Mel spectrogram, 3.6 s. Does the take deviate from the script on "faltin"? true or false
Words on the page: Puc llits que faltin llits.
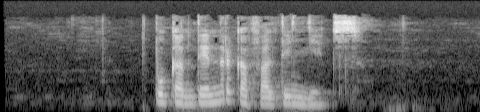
false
